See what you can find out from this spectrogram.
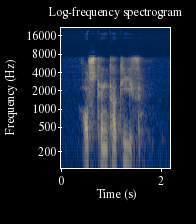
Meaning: ostentatious
- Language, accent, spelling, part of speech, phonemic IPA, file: German, Austria, ostentativ, adjective, /ɔstɛntaˈtiːf/, De-at-ostentativ.ogg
